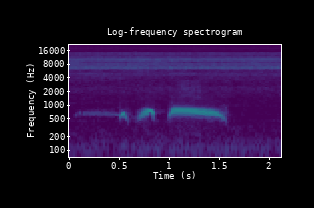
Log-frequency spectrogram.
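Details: Spotted dove cooing to lure wild doves: a soft low note, two short clipped coos, then one long, even, mellow coo, over a faint steady hum.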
